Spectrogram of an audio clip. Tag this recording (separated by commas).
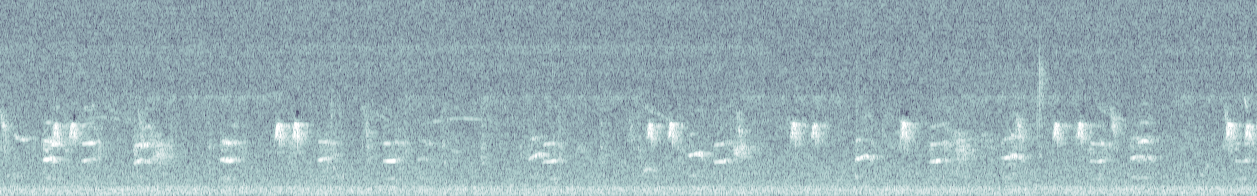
bird call, Chirp, Bird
